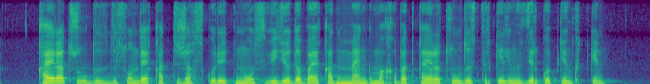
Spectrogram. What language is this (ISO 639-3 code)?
kaz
